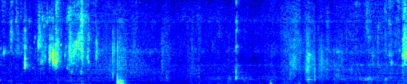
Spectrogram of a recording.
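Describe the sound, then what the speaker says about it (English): Potatoes rinsed under a running kitchen tap while cooking prep goes on, a soft steady water hiss with a sharp knock partway through and faint handling clatter. "Now I got some potatoes right here. All right, let me just rinse these out real quick."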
